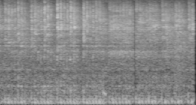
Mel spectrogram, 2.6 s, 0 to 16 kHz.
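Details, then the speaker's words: Porsche 356 Speedster replica on a VW air-cooled flat-four, just after a cold start at about 37° outside air temperature, heater on but not yet warm. Even low thrum, steady beat, no misses or knocks, 40 psi on the dash gauge: normal idle. "heater's been on it obviously but I mean it's not like you know warm or anything like that or the heater's been going but yeah idling nicely 40 PSI on the dash"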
